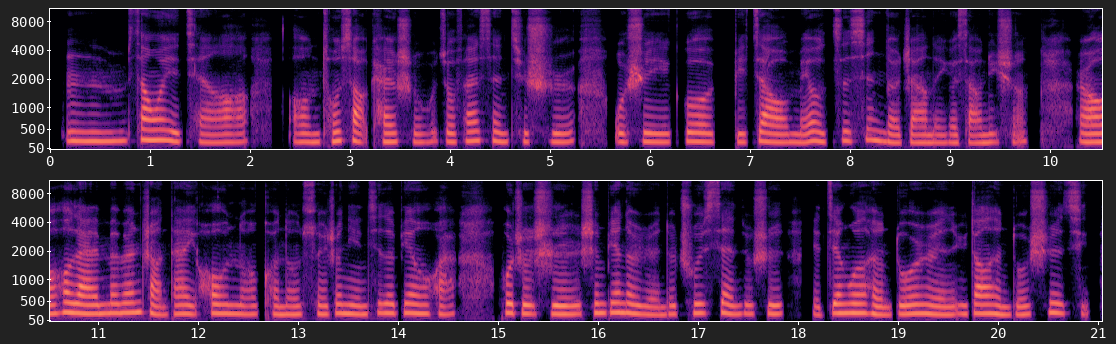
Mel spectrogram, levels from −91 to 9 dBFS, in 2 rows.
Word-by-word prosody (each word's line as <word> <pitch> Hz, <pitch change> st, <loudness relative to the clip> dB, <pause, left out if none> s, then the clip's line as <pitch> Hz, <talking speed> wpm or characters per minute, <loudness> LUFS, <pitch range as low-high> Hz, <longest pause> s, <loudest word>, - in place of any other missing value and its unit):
嗯， 215 Hz, 0 st, 0 dB
像 245 Hz, -1 st, +5 dB
我 240 Hz, 0 st, +4 dB
以 220 Hz, -3 st, +3 dB
前 190 Hz, -3 st, -5 dB
啊， 190 Hz, +2 st, -3 dB, 0.4 s
呃， 200 Hz, 0 st, -2 dB
从 215 Hz, +2 st, +1 dB
小 220 Hz, -3 st, +1 dB
开 200 Hz, -1 st, 0 dB
始 200 Hz, 0 st, -5 dB
我 190 Hz, +2 st, -6 dB
就 210 Hz, -1 st, -2 dB
发 215 Hz, +2 st, 0 dB
现 220 Hz, -3 st, -2 dB
其 210 Hz, -, -10 dB
实 195 Hz, 0 st, -3 dB, 0.4 s
我 200 Hz, -1 st, -2 dB
是 205 Hz, +1 st, 0 dB
一 195 Hz, -1 st, +1 dB
个 205 Hz, -1 st, 0 dB, 0.2 s
比 195 Hz, 0 st, -3 dB
较 195 Hz, -2 st, +2 dB
没 190 Hz, -1 st, -2 dB
有 210 Hz, +1 st, +2 dB
自 220 Hz, +2 st, -5 dB
信 230 Hz, 0 st, -3 dB
的 185 Hz, -3 st, 0 dB
这 185 Hz, -, -4 dB
样 180 Hz, 0 st, -1 dB
的 180 Hz, 0 st, -4 dB
一 180 Hz, -, -6 dB
个 180 Hz, 0 st, -3 dB
小 175 Hz, -1 st, -4 dB
女 185 Hz, +2 st, -2 dB
生。 205 Hz, 0 st, -7 dB, 0.5 s
然 195 Hz, -2 st, +2 dB
后 195 Hz, +1 st, +4 dB
后 235 Hz, +2 st, +4 dB
来 210 Hz, -2 st, +6 dB
慢 215 Hz, +1 st, +2 dB
慢 230 Hz, +1 st, +3 dB
长 190 Hz, -6 st, 0 dB
大 200 Hz, +1 st, 0 dB
以 195 Hz, -, -2 dB
后 210 Hz, 0 st, +1 dB
呢， 195 Hz, -1 st, -1 dB
可 195 Hz, -, -4 dB
能 185 Hz, 0 st, 0 dB
随 195 Hz, 0 st, -3 dB
着 215 Hz, +2 st, -2 dB
年 195 Hz, -2 st, +2 dB
纪 220 Hz, +2 st, -5 dB
的 215 Hz, -1 st, +2 dB
变 215 Hz, -1 st, +1 dB
化， 195 Hz, 0 st, -5 dB, 0.4 s
或 220 Hz, -, +3 dB
者 205 Hz, -1 st, +1 dB
是 195 Hz, 0 st, +2 dB
身 220 Hz, +1 st, 0 dB
边 230 Hz, +1 st, +2 dB
的 215 Hz, -2 st, +3 dB
人 180 Hz, -2 st, -2 dB
的 195 Hz, +2 st, -3 dB
出 215 Hz, +2 st, -1 dB
现， 210 Hz, -2 st, -1 dB
就 200 Hz, 0 st, -3 dB
是 200 Hz, 0 st, -1 dB, 0.2 s
也 180 Hz, -, -7 dB
见 215 Hz, +4 st, +2 dB
过 220 Hz, 0 st, +5 dB
了 220 Hz, -, +3 dB
很 190 Hz, -4 st, +1 dB
多 200 Hz, +1 st, +3 dB
人， 190 Hz, -3 st, +1 dB
遇 200 Hz, 0 st, -2 dB
到 210 Hz, +1 st, +4 dB
了 -, -, +3 dB
很 190 Hz, -3 st, +2 dB
多 185 Hz, +1 st, -2 dB
事 225 Hz, +2 st, -1 dB
情 205 Hz, -2 st, -11 dB
200 Hz, 235 characters per minute, -22 LUFS, 195-215 Hz, 0.5 s, 来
